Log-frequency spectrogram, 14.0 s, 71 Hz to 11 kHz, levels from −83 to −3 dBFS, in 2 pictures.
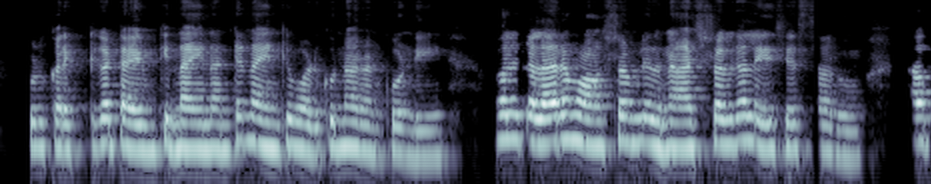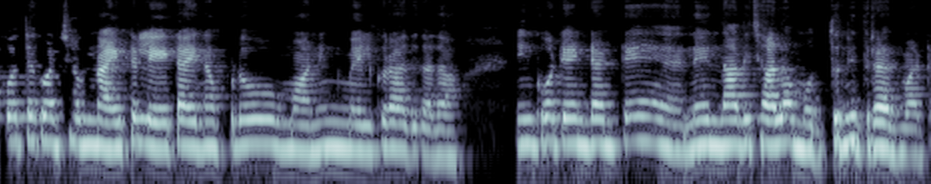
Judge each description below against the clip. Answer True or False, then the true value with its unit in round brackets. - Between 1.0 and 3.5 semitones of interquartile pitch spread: True (2.4 semitones)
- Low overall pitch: False (195 Hz)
